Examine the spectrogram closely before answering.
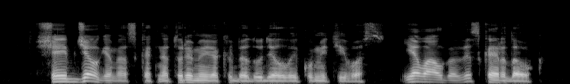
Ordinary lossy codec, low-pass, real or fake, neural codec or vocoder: Opus, 64 kbps; 7.2 kHz; real; none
